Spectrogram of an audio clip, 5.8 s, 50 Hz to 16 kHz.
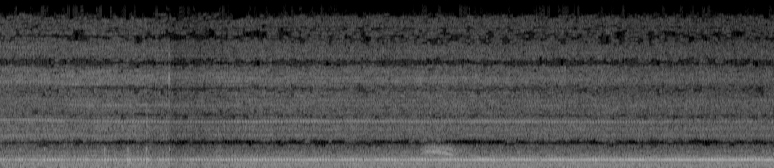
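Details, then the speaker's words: Single-phase cold-room (banana chamber) AC compressor after repair, relay fault fixed and running capacitor replaced, restarted after 3-minute timer: steady mid-pitched hum, no clatter or stalling; normal running. "Compressor चालू हो चुका है। ये self road का एसी है, single phase, cold store का लगा हुआ है, तो रिपेयर हो चुका है कंप्लीट।"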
